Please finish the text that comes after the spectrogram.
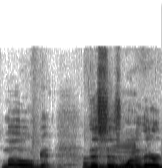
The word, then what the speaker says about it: Moog: people do because it's two o's but it's pronounced moog this is one of their newer semi-modular rigs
